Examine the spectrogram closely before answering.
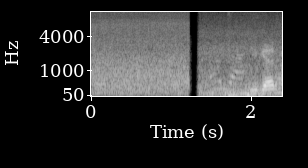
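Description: A river rushes over rocks.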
